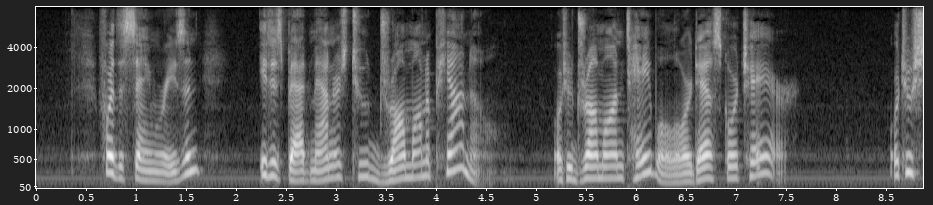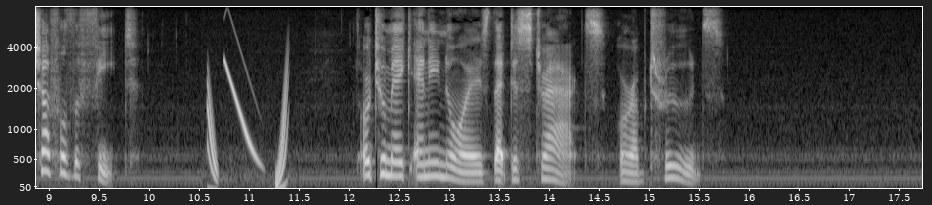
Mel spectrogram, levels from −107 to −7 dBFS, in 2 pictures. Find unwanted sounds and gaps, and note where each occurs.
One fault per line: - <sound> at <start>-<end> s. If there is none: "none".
- chirp at 10.6-11.4 s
